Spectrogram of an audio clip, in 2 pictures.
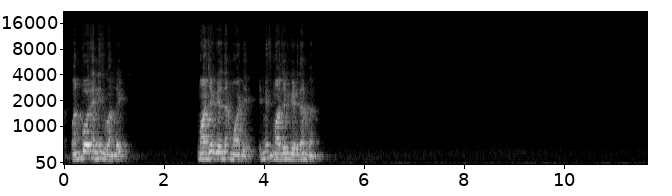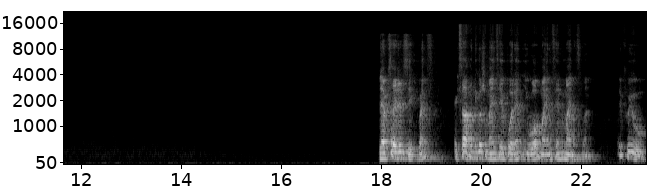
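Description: A young man lectures calmly through a microphone, with long pauses.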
